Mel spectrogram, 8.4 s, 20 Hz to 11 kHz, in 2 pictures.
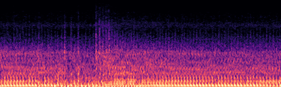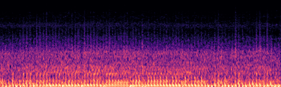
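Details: Husqvarna LTH 1438 riding mower (engine cover says 13.5), choke open, first start: loud, uneven chug with irregular popping and clatter, runs rough and backfires; shop suspected loose cam gear altering timing, not confirmed.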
